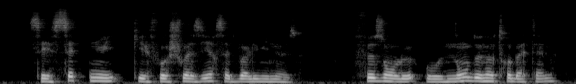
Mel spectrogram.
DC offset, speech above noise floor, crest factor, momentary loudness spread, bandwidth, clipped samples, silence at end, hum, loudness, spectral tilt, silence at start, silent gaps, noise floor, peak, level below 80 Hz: under 0.1%; 34 dB; 16 dB; 9 LU; 13.5 kHz; under 0.1%; 0.2 s; none; -26 LUFS; -7.5 dB/octave; 0.3 s; none; -59 dBFS; -10 dBFS; -58 dBFS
